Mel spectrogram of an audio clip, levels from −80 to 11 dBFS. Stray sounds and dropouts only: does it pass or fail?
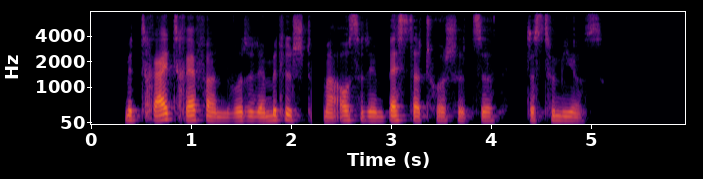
fail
